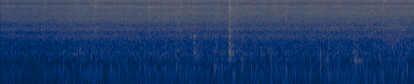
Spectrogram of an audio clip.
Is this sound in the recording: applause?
no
